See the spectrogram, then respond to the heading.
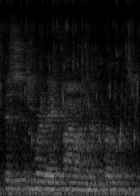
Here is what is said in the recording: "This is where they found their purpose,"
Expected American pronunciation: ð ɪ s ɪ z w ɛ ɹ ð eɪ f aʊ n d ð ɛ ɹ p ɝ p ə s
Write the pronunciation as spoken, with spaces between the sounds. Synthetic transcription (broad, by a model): ð ɪ s ɪ z w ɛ ɹ ð eɪ f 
